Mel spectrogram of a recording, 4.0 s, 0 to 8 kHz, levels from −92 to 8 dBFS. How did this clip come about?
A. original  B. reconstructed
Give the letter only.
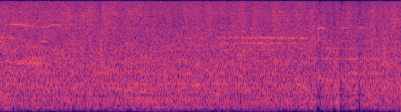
A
